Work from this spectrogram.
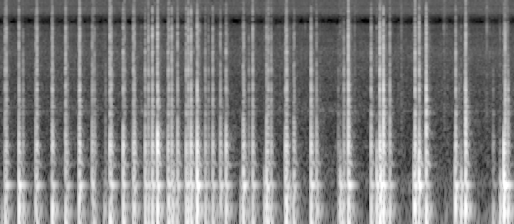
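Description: Short fingernails and fingertips of both hands tap quickly on a worn wooden tabletop, a large solid surface. Dry, dull knocks come in a rapid, uneven patter, each with a low hollow tone and a very short ring, some landing harder than others.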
